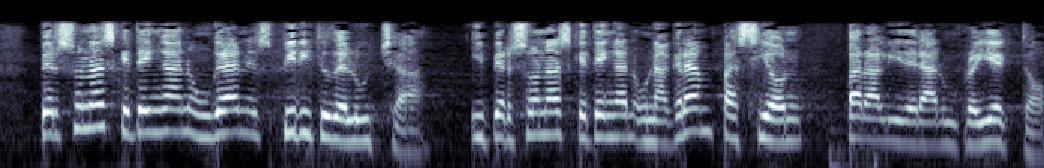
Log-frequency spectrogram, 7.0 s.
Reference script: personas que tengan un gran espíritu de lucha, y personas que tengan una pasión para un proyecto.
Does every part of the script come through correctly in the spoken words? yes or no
no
